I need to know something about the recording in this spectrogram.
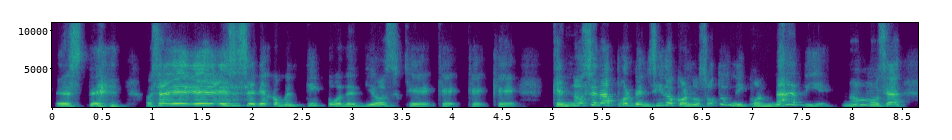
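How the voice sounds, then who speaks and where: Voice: mid-range voice, sing-song, measured pace, fairly bright tone. A teacher lecturing a class, talking hesitantly with many fillers, restarts and tag questions, and explaining through everyday examples.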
